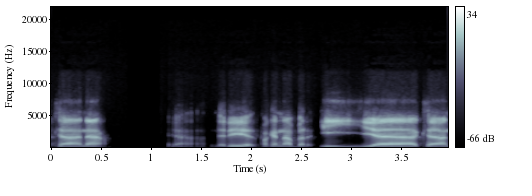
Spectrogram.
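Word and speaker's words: إياك: Iyyaka ini harus tulis apa bacanya dengan nabar. Iyyaka na'bud misalnya. Iyyaka na'bud. Tapi misalnya nggak nabar jadi iyyaka ya iyyaka na'bud ya. Nah, itu hanya masalah nabar atau tidak ya, nabar atau tidak.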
